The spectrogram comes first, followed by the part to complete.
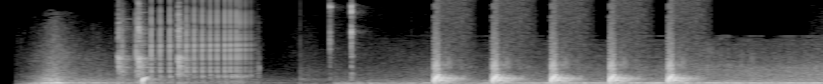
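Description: Animated logo intro sound effects: a quick sweep and a short buzzy ringing in the first second or so, then five sharp cartoon plops about three a second, over a low steady hum.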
